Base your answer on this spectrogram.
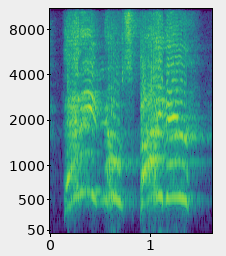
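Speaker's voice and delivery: very high, very loud, shrill, squeaky tiny voices. Through a broken piece of door, creatures shout at the party in little squeaky voices. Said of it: "little squeaky voices in Draconic going".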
